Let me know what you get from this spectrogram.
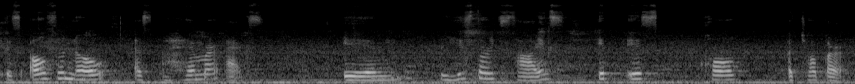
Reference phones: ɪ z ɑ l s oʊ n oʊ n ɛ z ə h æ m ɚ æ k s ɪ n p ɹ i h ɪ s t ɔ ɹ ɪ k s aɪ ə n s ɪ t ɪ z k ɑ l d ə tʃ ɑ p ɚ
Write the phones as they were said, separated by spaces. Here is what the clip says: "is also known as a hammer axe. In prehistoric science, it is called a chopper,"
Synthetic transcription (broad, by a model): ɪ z ɑ l s oʊ n oʊ n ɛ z ə h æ m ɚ æ k s ɪ n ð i h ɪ s t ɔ ɹ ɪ k s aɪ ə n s ɪ t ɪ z k ɑ l d ə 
